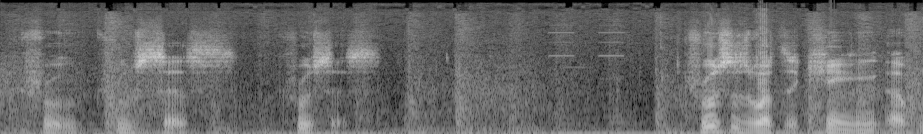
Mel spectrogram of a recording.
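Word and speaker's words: Croesus: e s u s but it it is pronounced true process cruces truces was the king of lydia and the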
